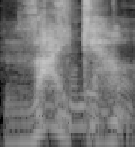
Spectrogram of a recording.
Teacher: You do want to stress on the first syllable. Viscount. On the I syllable.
